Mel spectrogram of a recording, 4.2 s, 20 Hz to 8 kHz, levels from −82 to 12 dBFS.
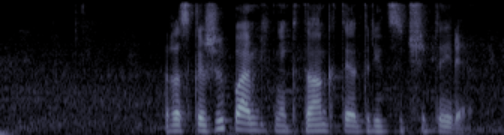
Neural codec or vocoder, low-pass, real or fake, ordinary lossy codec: codec, 16 kHz, 2 kbps, X-Codec, HuBERT features, trained on general audio; 7.2 kHz; fake; none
